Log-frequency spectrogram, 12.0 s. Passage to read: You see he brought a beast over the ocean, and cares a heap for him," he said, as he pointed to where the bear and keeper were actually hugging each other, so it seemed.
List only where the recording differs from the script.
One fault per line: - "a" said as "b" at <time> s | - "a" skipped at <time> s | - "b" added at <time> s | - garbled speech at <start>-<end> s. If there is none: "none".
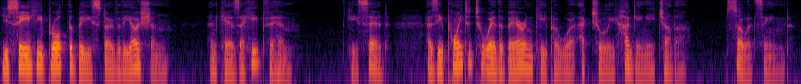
- "a" said as "the" at 1.0 s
